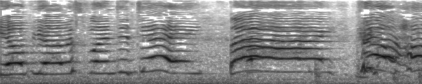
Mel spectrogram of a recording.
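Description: Children's voices singing in a sing-song way, with one long held note about halfway through.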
